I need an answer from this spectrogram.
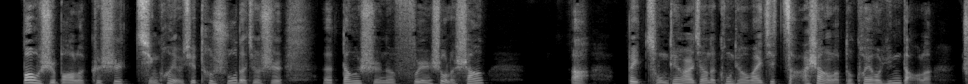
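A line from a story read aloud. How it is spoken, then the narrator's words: Nervous hushed voice. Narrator (Chinese): 蓝子琪大气不敢喘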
